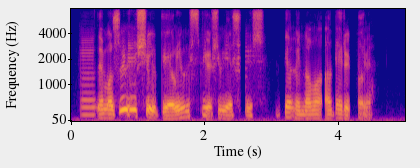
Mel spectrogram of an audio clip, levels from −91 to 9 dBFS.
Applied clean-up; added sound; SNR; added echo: neural diffusion model UNIVERSE++.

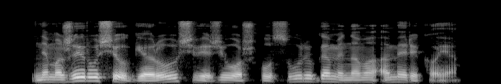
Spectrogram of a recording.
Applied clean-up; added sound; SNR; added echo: none; none; none; none.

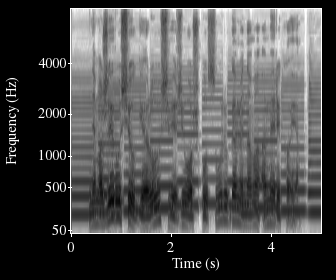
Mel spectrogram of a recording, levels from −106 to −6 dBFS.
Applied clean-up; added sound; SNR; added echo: none; Wind instrument, woodwind instrument; 6 dB; none.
